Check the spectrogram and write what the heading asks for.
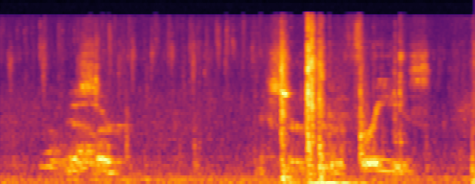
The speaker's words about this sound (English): It's rainy. It's raining.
